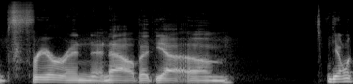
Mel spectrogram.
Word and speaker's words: Frieren: So today we're gonna take some time and talk about the Frieren anime, which is currently airing, and it's very popular.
